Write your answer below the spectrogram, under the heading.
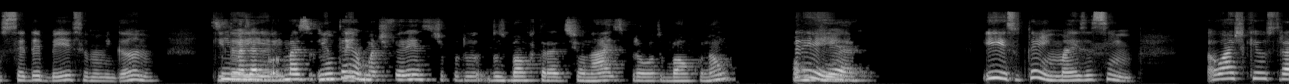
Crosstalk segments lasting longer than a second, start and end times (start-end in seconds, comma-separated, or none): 2.1-3.6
